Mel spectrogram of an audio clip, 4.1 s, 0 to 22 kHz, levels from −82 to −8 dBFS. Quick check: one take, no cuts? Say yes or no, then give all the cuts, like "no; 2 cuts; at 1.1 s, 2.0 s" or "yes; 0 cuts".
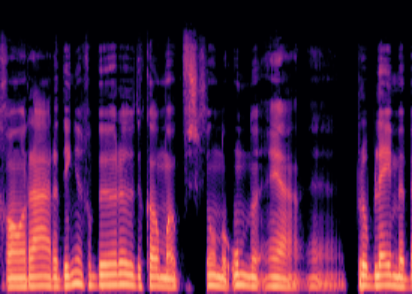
yes; 0 cuts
